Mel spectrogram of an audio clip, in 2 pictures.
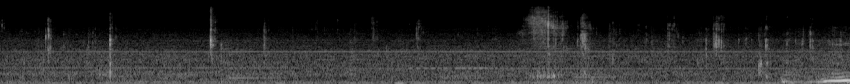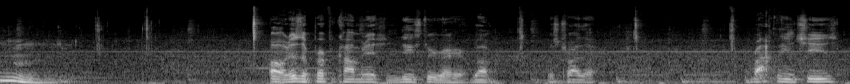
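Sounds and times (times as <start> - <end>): close chewing: 0.4 - 1.2, 2.0 - 4.4, 5.3 - 10.2
person humming in enjoyment: 8.0 - 9.4.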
